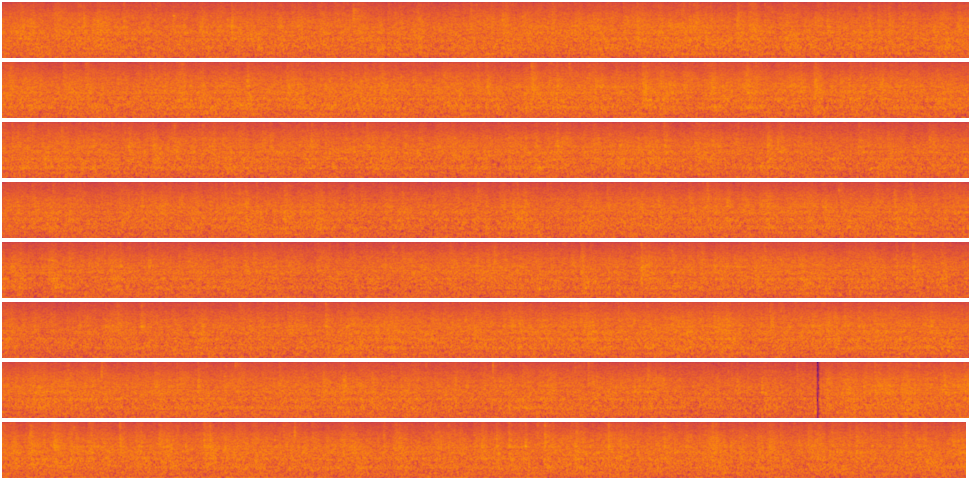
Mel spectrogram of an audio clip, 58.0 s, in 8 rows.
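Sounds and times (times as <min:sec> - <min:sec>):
rain on a tin roof: 0:00.0 - 0:58.0.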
